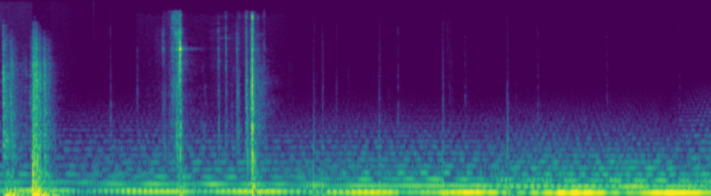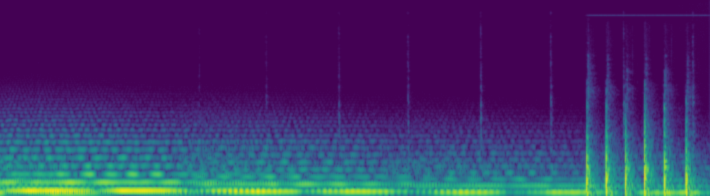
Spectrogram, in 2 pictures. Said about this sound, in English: Knock, knock!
